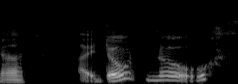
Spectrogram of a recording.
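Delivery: stumped, drawn-out, swooping. Retelling how Homer, posing as Mister Burns, cannot answer: imitating Homer as a stumped fake Mister Burns. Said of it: "he's just like".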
